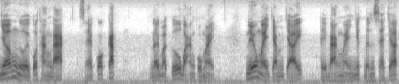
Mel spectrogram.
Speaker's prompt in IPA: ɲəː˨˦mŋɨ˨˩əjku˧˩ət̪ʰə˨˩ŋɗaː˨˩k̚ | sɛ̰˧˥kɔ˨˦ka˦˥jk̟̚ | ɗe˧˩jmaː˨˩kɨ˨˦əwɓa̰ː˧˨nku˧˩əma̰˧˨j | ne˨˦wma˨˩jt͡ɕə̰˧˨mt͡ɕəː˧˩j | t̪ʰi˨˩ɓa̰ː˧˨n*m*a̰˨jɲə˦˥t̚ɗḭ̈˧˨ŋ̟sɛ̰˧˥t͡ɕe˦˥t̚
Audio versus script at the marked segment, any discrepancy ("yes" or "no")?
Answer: no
